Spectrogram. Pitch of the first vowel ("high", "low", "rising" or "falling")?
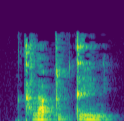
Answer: low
